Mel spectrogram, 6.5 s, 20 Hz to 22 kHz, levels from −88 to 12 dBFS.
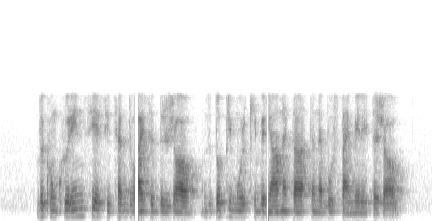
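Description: Packet loss filled with silence at 2.01–2.07 s and 3.99–4.02 s: lost packets, likely 30 ms each, leave 60 ms and 30 ms silent holes in the speech, with hard edges.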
